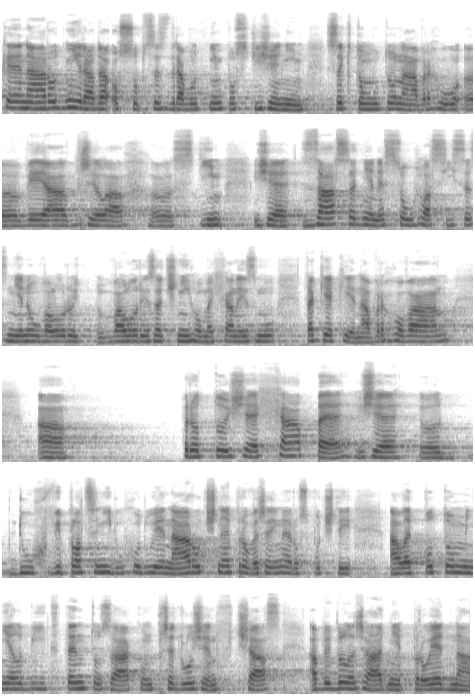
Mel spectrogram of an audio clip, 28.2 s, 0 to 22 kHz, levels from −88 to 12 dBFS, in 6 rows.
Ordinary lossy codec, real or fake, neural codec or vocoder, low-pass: AAC, 64 kbps; fake; vocoder, 48 kHz, 128 mel bands, Vocos; 14.4 kHz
